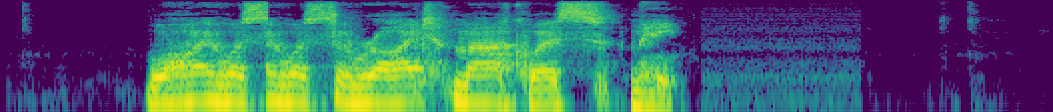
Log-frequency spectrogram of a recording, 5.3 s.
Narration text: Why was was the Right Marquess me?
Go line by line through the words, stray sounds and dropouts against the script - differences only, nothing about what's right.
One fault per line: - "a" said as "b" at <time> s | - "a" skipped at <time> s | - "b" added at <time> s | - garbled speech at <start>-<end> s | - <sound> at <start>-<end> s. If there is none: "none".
none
